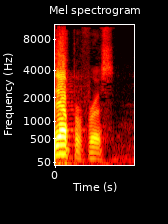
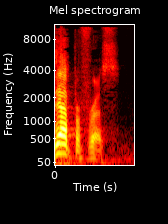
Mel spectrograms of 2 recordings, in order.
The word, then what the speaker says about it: Epaphras: There's different ways to pronounce that, but that's the way you're going to hear me pronounce it. All right, so there it is. I've heard about 4 different versions of that. So for us, he's Epaphras.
